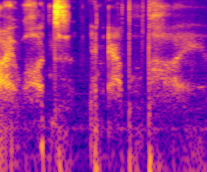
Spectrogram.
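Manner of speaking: slow, drawn-out whisper, each word deliberate. Testing whether a whisper registers, the speaker tries a line for a co-host: slow whisper. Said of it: "I have to say it slow".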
